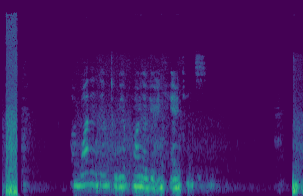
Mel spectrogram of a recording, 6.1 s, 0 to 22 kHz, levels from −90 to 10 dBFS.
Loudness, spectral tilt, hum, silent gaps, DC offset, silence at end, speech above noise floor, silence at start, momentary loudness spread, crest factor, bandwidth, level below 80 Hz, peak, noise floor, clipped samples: -29 LUFS; -8.5 dB/octave; none; none; under 0.1%; 0 s; 54 dB; 0.1 s; 15 LU; 20 dB; 16.5 kHz; -48 dBFS; -10 dBFS; -83 dBFS; under 0.1%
